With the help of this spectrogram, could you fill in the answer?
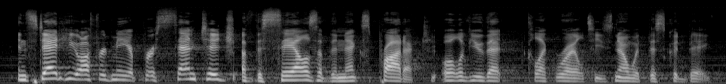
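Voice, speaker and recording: With a New York accent, a woman speaks with lively intonation. She leaves hardly any pauses. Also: medium pitch for a woman, moderate pace. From New York, Brooklyn. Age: 60s. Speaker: advertising producer. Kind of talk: acceptance speech. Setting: stage with audience.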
